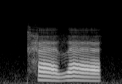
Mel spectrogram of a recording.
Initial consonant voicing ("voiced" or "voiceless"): voiceless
